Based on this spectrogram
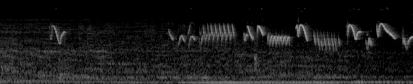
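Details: Mozambique canary song for tutoring other birds, beginning after a quiet, hissy opening: a single note, then from about two seconds a run of buzzy high chirps and short sweeping whistles against steady background noise.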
